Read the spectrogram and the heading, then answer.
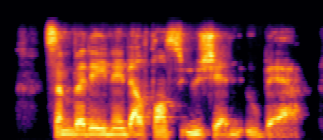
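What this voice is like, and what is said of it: Put-on French accent. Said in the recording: “in my best sort of French accent”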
